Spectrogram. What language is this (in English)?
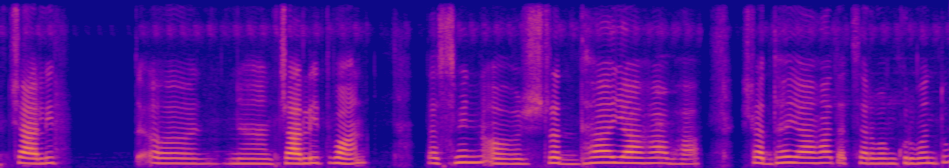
Sanskrit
